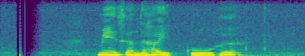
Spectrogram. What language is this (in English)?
Sinhala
